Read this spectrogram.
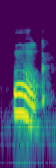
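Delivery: north-east dialect Bog, clipped and bright; dialect word said alone. Shown as a demonstration. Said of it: "We say bog".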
